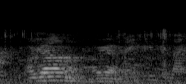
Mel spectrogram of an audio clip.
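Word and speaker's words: Aoyama: Y'all are going to kill me if I mispronounce his name. Oyama.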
